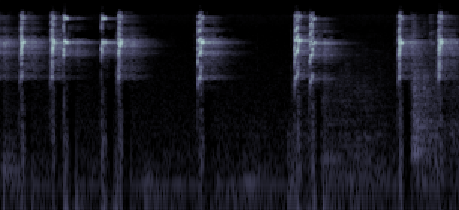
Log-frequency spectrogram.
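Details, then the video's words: Rose-ringed parakeet giving shrill screeches in clusters of two or three notes, interspersed with short pauses and faint low background sounds. "Cennet Papağanı Sesi"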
